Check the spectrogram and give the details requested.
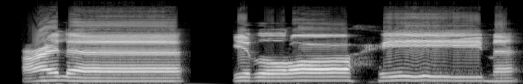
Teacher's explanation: اب با پر قلقلہ ہوگا، را کے اوپر زبر ہے اس لیے موٹا پڑھیں گے۔ ہی، یا مدہ ہے، ایک الف کے برابر کھینچ کر پڑھیں گے، ما کو کھینچنا نہیں۔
